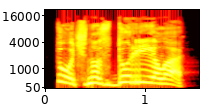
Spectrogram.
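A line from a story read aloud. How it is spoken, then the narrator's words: Shouting. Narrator (Russian): крикнул он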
